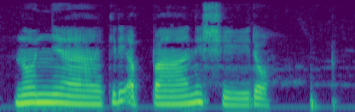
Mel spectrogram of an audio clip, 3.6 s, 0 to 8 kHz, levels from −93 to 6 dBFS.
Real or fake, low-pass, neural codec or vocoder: real; 7.2 kHz; none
